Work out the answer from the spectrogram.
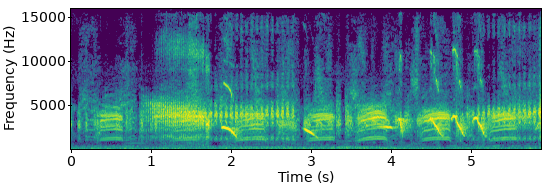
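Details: {'caption': 'Sirpu giving agitated distress calls, noisy as if trapped, a lure recording for attracting other birds; dense overlapping harsh chatter with repeated downward-sweeping harmonic notes, nearly continuous.'}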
